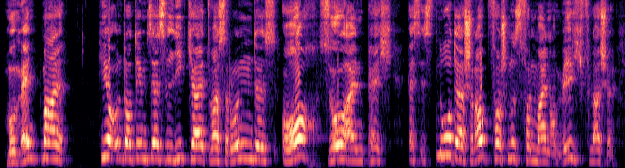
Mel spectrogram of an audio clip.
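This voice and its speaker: A woman doing a chatty, fussy fox gentleman. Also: fairly high pitch, slow, voice pushed up. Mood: bustling. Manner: chatty, talks to himself, comic grumbling. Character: cheerful fussy male fox, Herr Fuchs. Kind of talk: storybook character voice.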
